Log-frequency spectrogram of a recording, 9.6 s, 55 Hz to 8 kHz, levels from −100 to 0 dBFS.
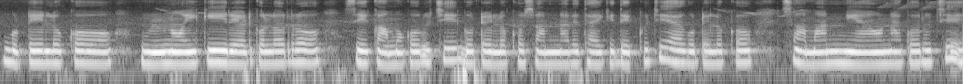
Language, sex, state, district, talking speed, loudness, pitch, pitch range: Odia, female, Odisha, Sambalpur, 135 wpm, -14 LUFS, 190 Hz, 185-200 Hz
